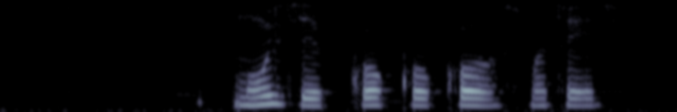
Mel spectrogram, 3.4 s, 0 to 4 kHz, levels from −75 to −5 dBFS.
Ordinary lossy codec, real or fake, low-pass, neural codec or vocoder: none; real; 3.6 kHz; none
